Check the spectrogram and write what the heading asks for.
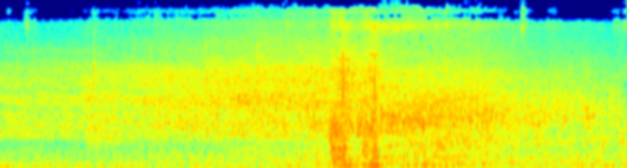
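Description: A car driving past close by on the street. Its tyre and engine noise swells to a peak a little past halfway, drops in pitch as it goes by, and fades away over a steady low traffic hum.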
